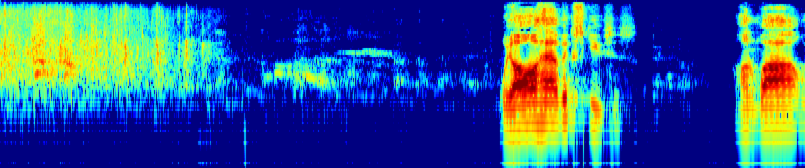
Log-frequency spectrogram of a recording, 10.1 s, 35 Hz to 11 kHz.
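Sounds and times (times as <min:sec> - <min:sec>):
audience applauding: 0:00.0 - 0:02.9
laughter: 0:02.1 - 0:06.2
speech: 0:06.3 - 0:08.0, 0:09.2 - 0:10.0.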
